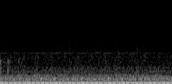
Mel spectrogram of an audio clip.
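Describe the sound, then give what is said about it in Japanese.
A steady, deep low-frequency rumble fills the whole clip, the hum inside a car while driving on a commute, constant with no voices or distinct events. “自分に合ってるその録音の場所っていうのが私はまあ車の中だったんですけどでしかもこの何て言うのかな一番撮りやすい環境っていうか、うんと、と自然に撮る環境っていうのが運転中なんですよ通勤中。”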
